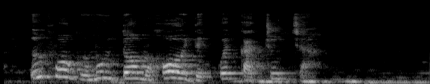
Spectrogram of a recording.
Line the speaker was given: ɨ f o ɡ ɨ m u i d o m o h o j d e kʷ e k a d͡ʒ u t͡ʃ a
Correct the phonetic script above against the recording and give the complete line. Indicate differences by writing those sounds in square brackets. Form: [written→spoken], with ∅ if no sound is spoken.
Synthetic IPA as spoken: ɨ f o ɡ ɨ m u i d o m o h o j d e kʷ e k a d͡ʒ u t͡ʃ a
